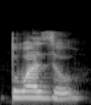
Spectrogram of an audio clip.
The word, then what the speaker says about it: d'oiseau: And that bit at the start there, so doi, it's like doi, doi, doi, d'oiseau.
